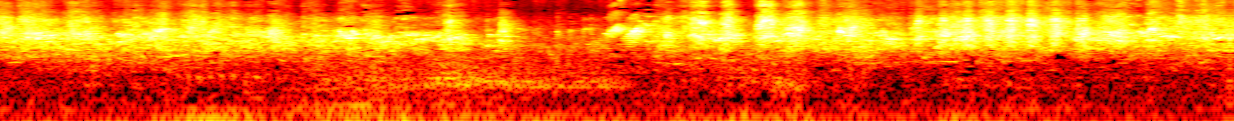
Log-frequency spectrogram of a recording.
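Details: Jumbo and crested budgerigars in a breeding aviary around feeding time; a busy flock fills the air with rapid high twittering and scratchy chirps, dipping briefly near the middle before swelling again.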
